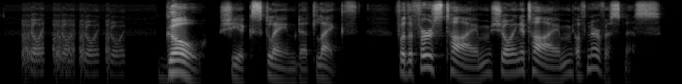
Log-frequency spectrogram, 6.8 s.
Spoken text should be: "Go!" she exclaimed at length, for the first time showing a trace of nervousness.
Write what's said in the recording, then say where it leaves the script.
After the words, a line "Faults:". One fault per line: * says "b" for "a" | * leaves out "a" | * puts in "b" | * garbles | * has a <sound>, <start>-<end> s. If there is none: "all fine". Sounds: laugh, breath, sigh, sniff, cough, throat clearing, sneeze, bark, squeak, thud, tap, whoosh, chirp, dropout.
"Go!" she exclaimed at length, for the first time showing a time of nervousness.
Faults:
* has a laugh, 0.2-1.3 s
* says "time" for "trace"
